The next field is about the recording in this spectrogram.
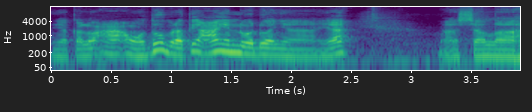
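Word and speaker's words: أعوذ: Makhraj alif dan ain harus dibedakan ya. A dulu baru masuk ke ain. A'udzu gitu ya. Nggak boleh a'udzu. Ya kalau a'udzu berarti ain dua-duanya ya.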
